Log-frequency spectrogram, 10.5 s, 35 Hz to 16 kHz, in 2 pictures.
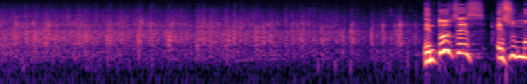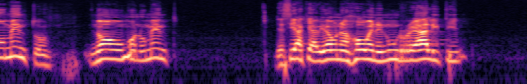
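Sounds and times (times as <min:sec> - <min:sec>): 
audience applause: 0:00.0 - 0:04.3
speech: 0:04.2 - 0:07.1, 0:08.0 - 0:10.0.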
